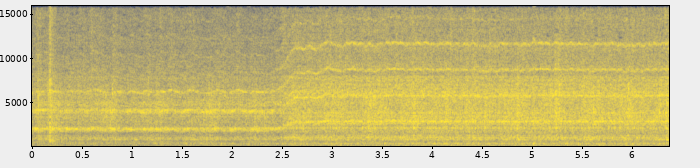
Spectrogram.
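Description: Electric stand mixer running steadily, beating cookie dough in its metal bowl. About two and a half seconds in, its whine steps up in pitch and gets a little louder as the speed is raised.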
